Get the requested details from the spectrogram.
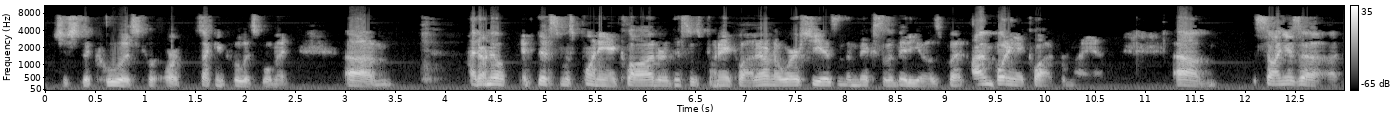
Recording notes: the audio quality is not super top-notch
